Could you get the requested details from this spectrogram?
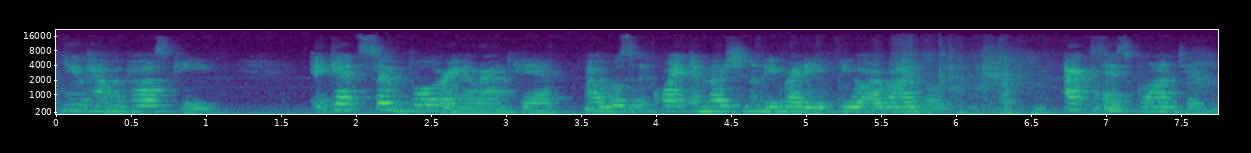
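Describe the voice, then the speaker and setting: A woman's voice: on the high side, moderate pace, slight background noise, lightly acted. Stern security system voice acted by a woman, bored and announcing, stage play, heard from afar in an echoey room. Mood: chatty. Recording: echoey stage sound from far off, with music.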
